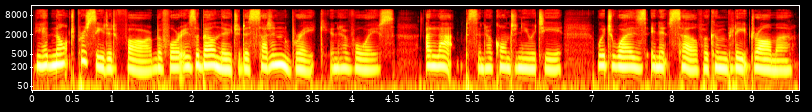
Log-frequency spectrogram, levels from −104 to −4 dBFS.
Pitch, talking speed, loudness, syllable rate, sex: 190 Hz, 165 wpm, -18 LUFS, 5.0 syllables/s, female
